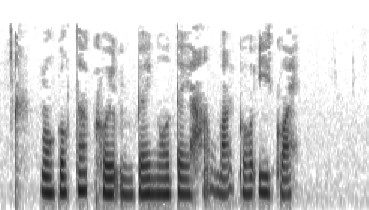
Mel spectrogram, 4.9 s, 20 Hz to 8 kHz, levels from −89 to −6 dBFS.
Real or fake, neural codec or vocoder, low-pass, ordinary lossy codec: fake; vocoder, 44.1 kHz, 80 mel bands, Vocos; 7.2 kHz; MP3, 24 kbps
